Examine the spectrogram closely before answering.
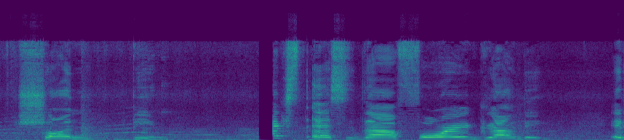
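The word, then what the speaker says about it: Sean Bean: the word at the spell name sin bin pronounced sean bin next is the foregrounding it is a concept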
